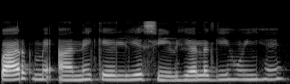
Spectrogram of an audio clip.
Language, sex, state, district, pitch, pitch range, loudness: Hindi, female, Uttar Pradesh, Lucknow, 220 Hz, 210-230 Hz, -21 LUFS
